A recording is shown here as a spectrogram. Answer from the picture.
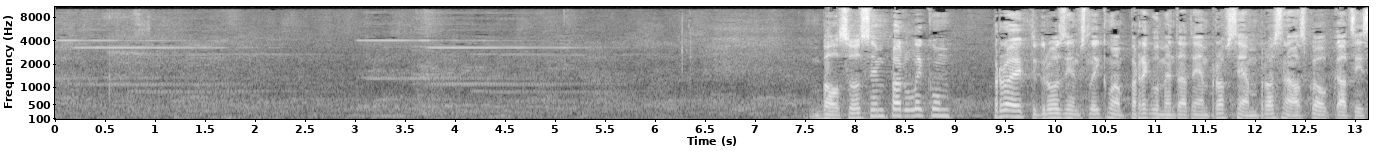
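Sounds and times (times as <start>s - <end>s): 
parliament electric bell ringing: 0.0s - 5.8s
speech: 7.6s - 13.1s.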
